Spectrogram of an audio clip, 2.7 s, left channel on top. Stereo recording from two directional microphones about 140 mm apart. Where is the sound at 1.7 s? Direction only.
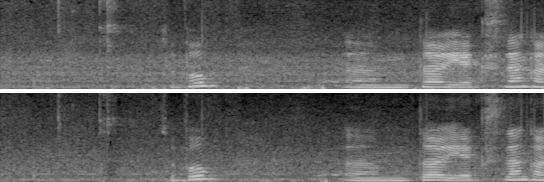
90° right.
